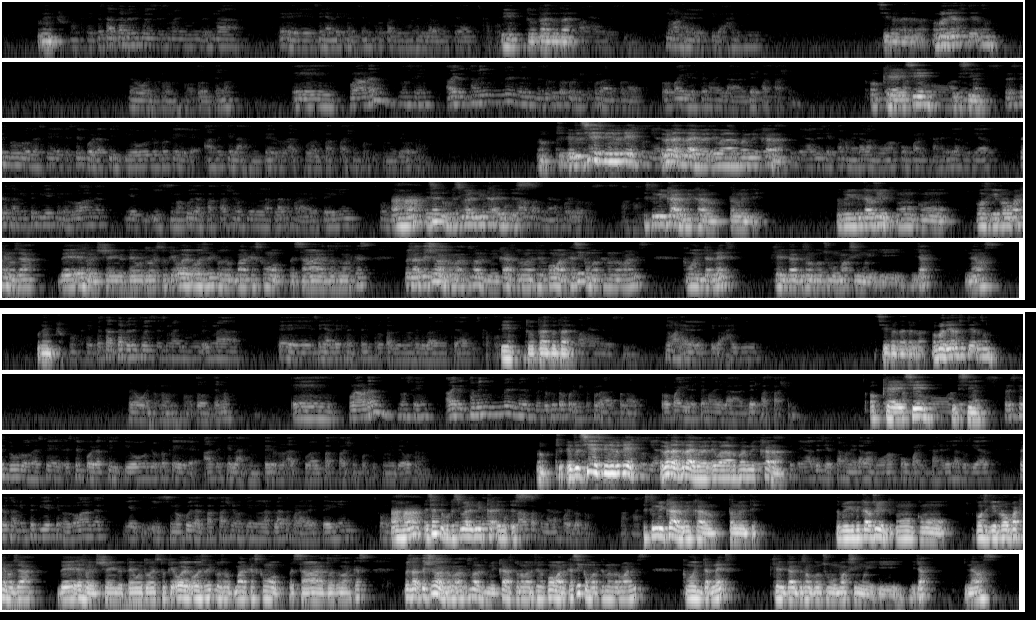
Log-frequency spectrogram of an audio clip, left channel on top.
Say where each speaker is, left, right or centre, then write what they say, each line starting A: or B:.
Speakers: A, on the right; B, on the right.
A: por ejemplo.
B: Ok, pues ta- tal vez entonces es una, es una eh, señal de que en el centro tal vez no es el lugar en el que vas a buscar
A: Sí,
B: ropa,
A: total, total.
B: que no manejan el estilo. <laughs> No manejan el estilo. Ay,
A: Sí, es verdad, es verdad. No, pero tienes razón, tienes razón.
B: pero bueno, no, no todo un tema. Eh, por ahora, no sé. A ver, también me, me, me surge otra polémica con la, con la ropa y es el tema de la, del fast fashion.
A: Ok,
B: del impacto
A: sí, sí,
B: ambiental.
A: sí.
B: Pero es que es duro, o sea, es que, es que el poder adquisitivo yo creo que hace que la gente r- acuda al fast fashion porque es que no hay de otra.
A: Okay. Eh, pues
B: O
A: Sí,
B: sea,
A: es
B: estamos
A: que siento que,
B: en una sociedad
A: es
B: que
A: verdad,
B: por
A: es verdad,
B: un lado
A: igual,
B: te
A: igual
B: pide
A: la ropa
B: que
A: es
B: te
A: muy cara.
B: veas, que te veas de cierta manera la moda como para encajar en la sociedad, pero también te pide que no lo hagas y, es- y si no acudes al fast fashion no tienen la plata para verte bien. Es como,
A: Ajá, exacto, porque
B: te,
A: es igual,
B: te
A: es
B: apuñalan
A: muy, ca- em,
B: por un
A: es,
B: lado, te apuñalan por el otro. Está mal.
A: es que es muy caro, es muy caro, totalmente. Es muy, muy caro, sí, como, como conseguir ropa que no sea de eso, de Shein, de Temu y todo esto, que, o, de- o
B: Sí,
A: de esas
B: sí,
A: incluso marcas como, pues, Zara, todas esas marcas. Pues, de hecho, no, esas mar- esas marcas son muy caras, pero me refiero como marcas, sí, como marcas no normales, como Internet, que literalmente
B: sí.
A: son consumo máximo y, y, y ya, y nada más.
